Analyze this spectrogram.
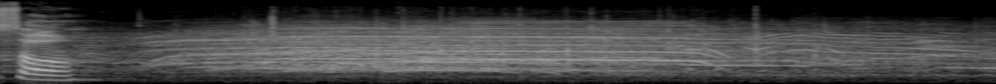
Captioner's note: audience applauding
